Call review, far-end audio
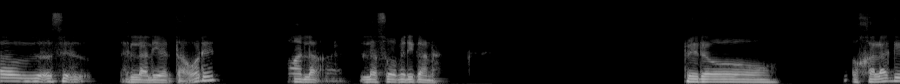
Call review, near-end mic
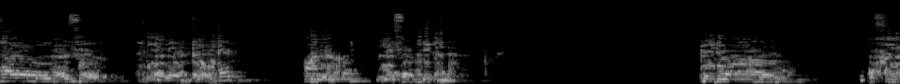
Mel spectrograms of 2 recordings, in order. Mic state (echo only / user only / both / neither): echo only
